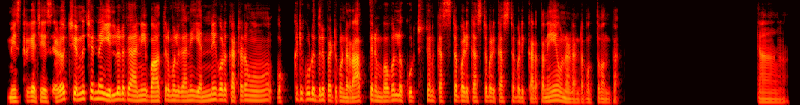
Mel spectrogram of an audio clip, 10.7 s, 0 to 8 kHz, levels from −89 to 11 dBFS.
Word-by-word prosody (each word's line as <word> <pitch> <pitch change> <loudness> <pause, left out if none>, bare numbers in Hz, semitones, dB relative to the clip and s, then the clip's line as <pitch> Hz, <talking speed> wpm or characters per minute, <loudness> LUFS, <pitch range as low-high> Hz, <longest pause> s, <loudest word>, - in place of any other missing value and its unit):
మె‌స్త్రీగా 115 +3 +2
చేశాడు. 105 -2 +3
చిన్న, 170 +1 +5
చిన్న 190 -2 +3
ఇల్లులు 165 +3 +3
గాని, 140 +1 +4
బాత్రూములు 140 +1 +2
గాని, 140 +2 -1
ఇయన్నీగూడా 150 +5 +1
కట్టడం 140 +2 -1 0.4
ఒక్కటి 110 +12 -7
కూడా 165 -1 +1
వదులుపెట్టుకుండా. 135 -7 -1
రాత్రింబవళ్ళు 135 +2 +1
కూర్చుకొని 135 +1 -6
కష్టపడి, 125 +1 -1
కష్టపడి, 120 0 -3
కష్టపడి 110 -1 -4
కడతానే 110 +5 0
ఉన్నాడంట 90 -4 -3
మొత్తం 90 +3 -8
అంతా. 85 - -11 1.9
ఆ! 90 -2 -6
125 Hz, 130 wpm, -27 LUFS, 110-145 Hz, 1.9 s, చిన్న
